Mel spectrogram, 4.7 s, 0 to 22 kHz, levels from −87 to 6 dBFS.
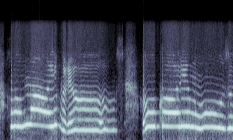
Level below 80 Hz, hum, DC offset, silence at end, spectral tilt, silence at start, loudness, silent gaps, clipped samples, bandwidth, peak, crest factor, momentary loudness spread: -44 dBFS; none; under 0.1%; 0 s; -5 dB/octave; 0 s; -9 LUFS; none; under 0.1%; 11 kHz; 0 dBFS; 10 dB; 9 LU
